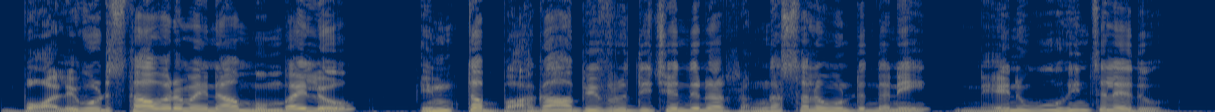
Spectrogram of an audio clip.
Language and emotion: Telugu, surprised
